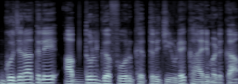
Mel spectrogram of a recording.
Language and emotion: Malayalam, neutral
